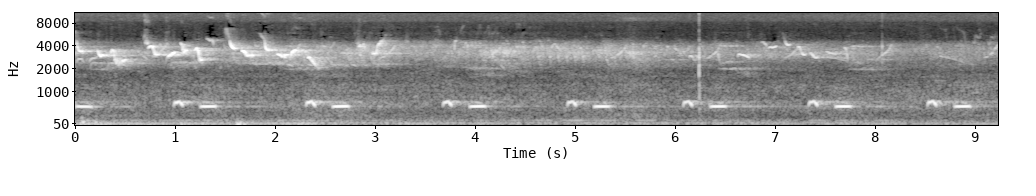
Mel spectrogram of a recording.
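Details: Common cuckoo calling: a low, hooting two-note cu-coo with the second note slightly lower, repeated seven times about every 1.2 seconds. Many other birds chirp and twitter higher up throughout.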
